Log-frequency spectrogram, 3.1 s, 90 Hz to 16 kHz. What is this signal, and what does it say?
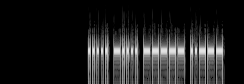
Morse code, heard as a keyed tone, about 44 wpm, 700 Hz. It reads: 5602
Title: Numbers - 4-Digit 45wpm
